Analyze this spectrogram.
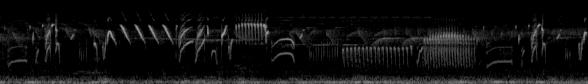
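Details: Canary in ruwet tutoring song, intended for other birds to copy: a fast sequence of steep descending whistles, a loud buzz, arching whistled notes, then broad buzzy rattling blocks.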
